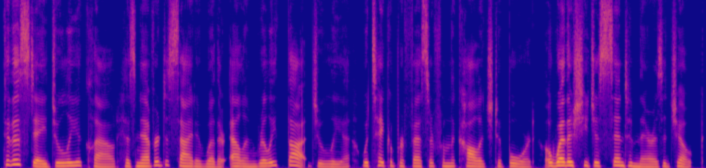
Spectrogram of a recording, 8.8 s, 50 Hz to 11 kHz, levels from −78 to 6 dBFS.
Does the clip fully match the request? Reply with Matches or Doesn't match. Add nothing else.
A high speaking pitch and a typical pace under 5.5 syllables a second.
Doesn't match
